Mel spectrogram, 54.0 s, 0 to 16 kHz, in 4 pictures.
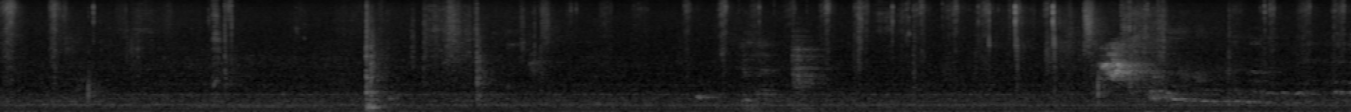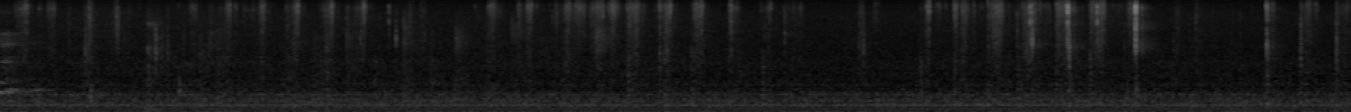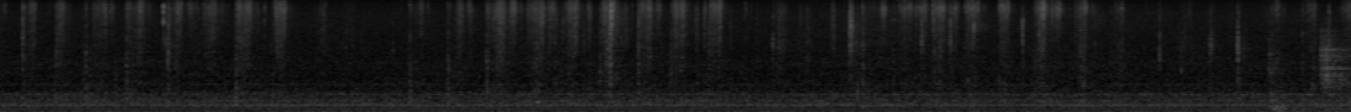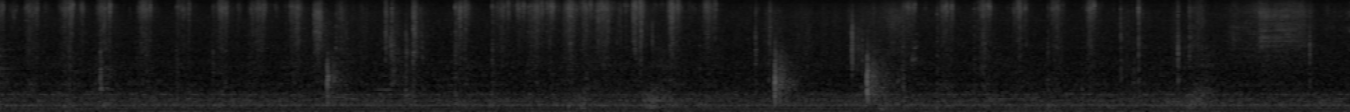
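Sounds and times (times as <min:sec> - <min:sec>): steady low hum: 0:00.0 - 0:54.0
paintbrush swishing on cardboard: 0:45.1 - 0:47.7, 0:53.0 - 0:53.6.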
